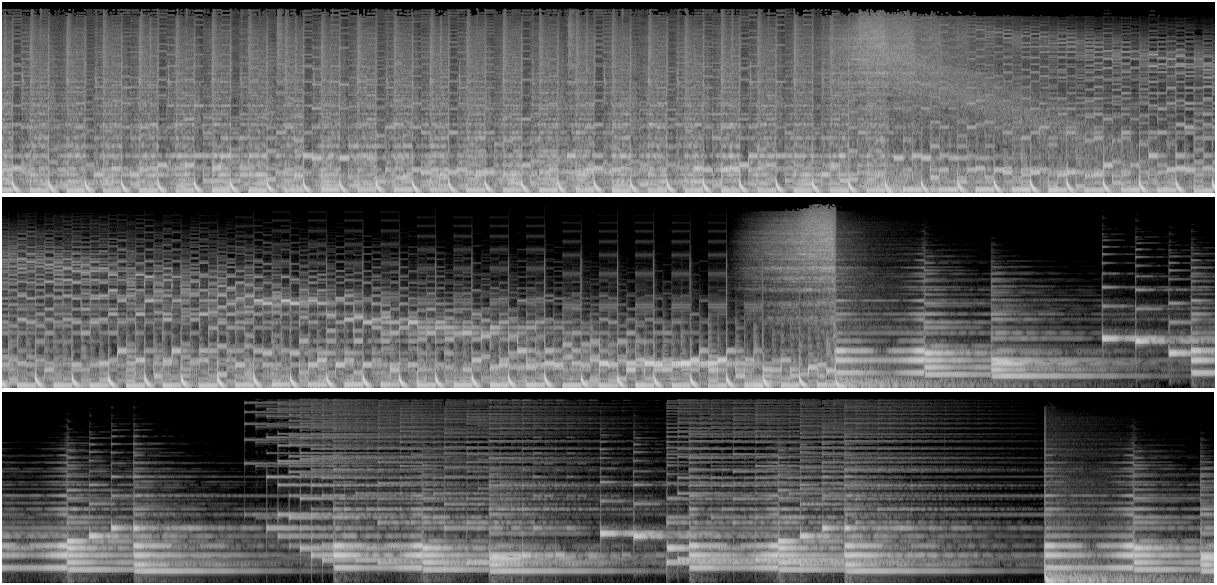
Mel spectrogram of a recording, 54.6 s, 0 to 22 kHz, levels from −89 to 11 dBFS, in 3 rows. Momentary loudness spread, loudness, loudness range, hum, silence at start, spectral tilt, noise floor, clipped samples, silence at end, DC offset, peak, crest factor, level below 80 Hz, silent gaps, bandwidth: 11 LU; -14 LUFS; 6 LU; none; 0 s; -5 dB/octave; -43 dBFS; under 0.1%; 0 s; under 0.1%; 0 dBFS; 14 dB; -22 dBFS; none; 19 kHz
